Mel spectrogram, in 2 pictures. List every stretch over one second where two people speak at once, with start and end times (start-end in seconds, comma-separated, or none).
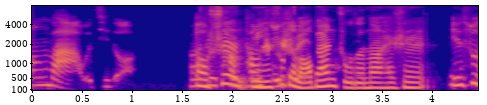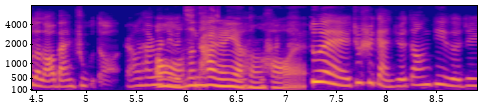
1.6-2.9, 5.7-7.2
